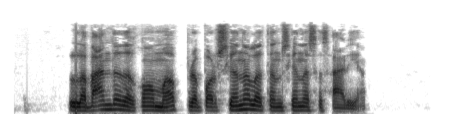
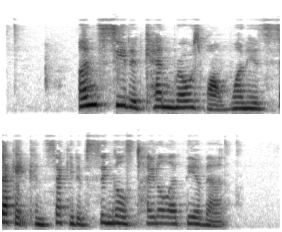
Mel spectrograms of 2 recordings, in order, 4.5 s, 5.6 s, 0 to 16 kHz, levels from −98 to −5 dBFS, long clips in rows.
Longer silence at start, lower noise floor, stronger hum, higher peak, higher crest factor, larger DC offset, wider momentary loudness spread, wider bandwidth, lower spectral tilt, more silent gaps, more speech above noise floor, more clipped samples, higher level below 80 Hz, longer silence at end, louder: about the same, 0.65 s vs 0.75 s; first, -87 dBFS vs -55 dBFS; neither; about the same, 0 dBFS vs -2 dBFS; about the same, 16 dB vs 18 dB; neither; second, 7 LU vs 11 LU; second, 7.8 kHz vs 9.4 kHz; about the same, -5.5 dB/octave vs -6 dB/octave; neither; first, 73 dB vs 37 dB; neither; first, -48 dBFS vs -68 dBFS; first, 0.85 s vs 0.55 s; first, -15 LUFS vs -19 LUFS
